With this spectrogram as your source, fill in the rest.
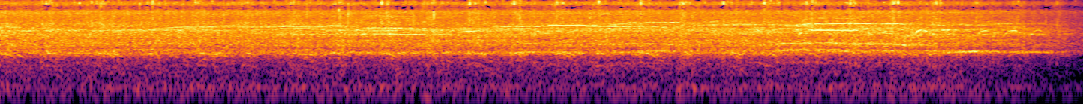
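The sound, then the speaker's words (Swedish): A large crowd at the Colosseum roars and cheers continuously, chanting "Caesar, Caesar" in rhythmic voices rising through a dense, steady wash of noise that stays loud for the whole stretch. “Cyrus bugar åt mannen samtidigt som publiken skanderar Caesar, Caesar sinnes.”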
